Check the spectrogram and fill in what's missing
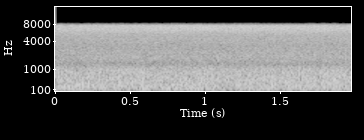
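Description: Water rushes through a chilled water pipe being flushed in an air-conditioning system, a dense, continuous broadband hiss and roar that stays loud and unchanging throughout, with no talk.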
